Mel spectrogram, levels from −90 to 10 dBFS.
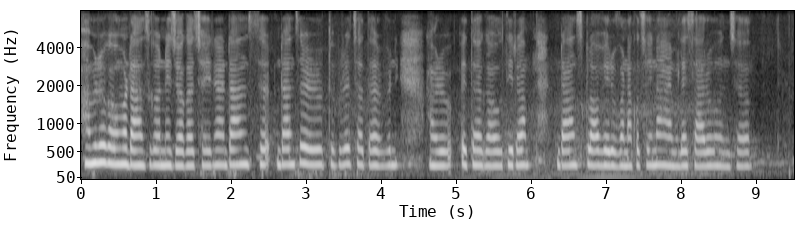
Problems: none marked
